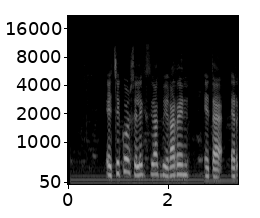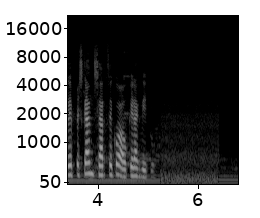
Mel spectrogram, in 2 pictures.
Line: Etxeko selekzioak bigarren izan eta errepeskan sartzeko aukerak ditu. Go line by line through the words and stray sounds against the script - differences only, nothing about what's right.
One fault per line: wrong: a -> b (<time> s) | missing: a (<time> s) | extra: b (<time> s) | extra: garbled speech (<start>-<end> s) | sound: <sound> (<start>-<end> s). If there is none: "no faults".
missing: izan (2.4 s)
